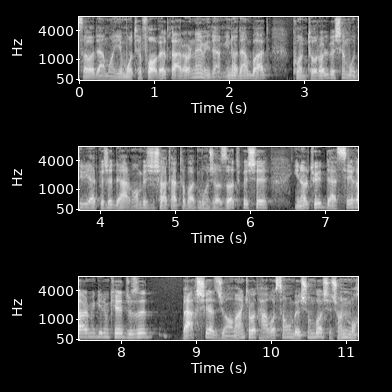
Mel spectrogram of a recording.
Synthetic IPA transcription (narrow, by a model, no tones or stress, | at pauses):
seɒːd̪æmɒːjemo̞t̪ʰefɒːve̞t̪ʰɢæɾɒːɾne̞miːd̪æmʔinɒːd̪æmbɒːjæd̪̥ | kʰo̞nt̪ʰo̞ɾo̞lbe̞ʃemod̪iːɾijæt̪̚be̞ʃ̬ed̪æɾmɒːnbe̞ʃ̬eʃɔːjæd̪hæt̪ʰːɒːbɒːjæd̪mo̞d͡ʒɒːzɒːt̪ʰbe̞ʃe̞ʔinɒːɾot̪ʰujed̪æst̪eiːɣæɾɒːɾmiɟiɾiːmcʰe̞d͡ʒoze̞bæxʃiːæzd͡ʒɒːmeæncʰejæd̪ɦhævɒːsemunbeeʃunbɒːʃe̞t͡ʃʰo̞nmo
